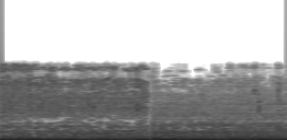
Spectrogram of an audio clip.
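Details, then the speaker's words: Ice machine after repair with new float switch, compressor just started: steady low compressor hum, smooth even tone, pump no longer whining as it did before; normal running. "And it's much quieter. Yeah, the pump was whining like crazy before."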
